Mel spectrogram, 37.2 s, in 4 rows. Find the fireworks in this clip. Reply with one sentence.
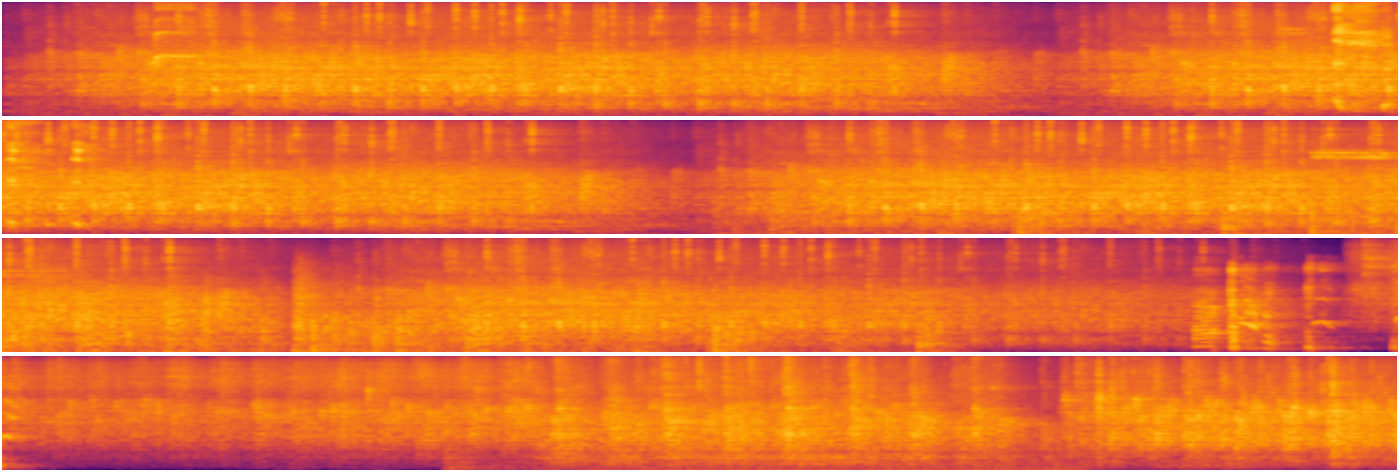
The fireworks can be heard from 14.0 to 24.9 s.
